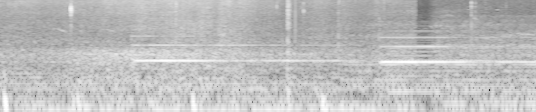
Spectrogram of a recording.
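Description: Quiet background film music of sustained held notes: one note enters about a second in and gives way to another about three seconds in, over a low steady rumble.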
